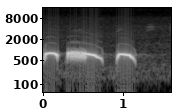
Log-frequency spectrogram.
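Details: Close, loud spotted dove coos intended to make decoy birds call: a steady coo, a longer throaty rolling coo falling away, then one more drooping coo. The background is clean.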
